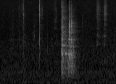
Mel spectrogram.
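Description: A small click, then a brief clatter as a metal tumbler is handled and lifted. The clatter a little after a second in is the loudest sound.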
